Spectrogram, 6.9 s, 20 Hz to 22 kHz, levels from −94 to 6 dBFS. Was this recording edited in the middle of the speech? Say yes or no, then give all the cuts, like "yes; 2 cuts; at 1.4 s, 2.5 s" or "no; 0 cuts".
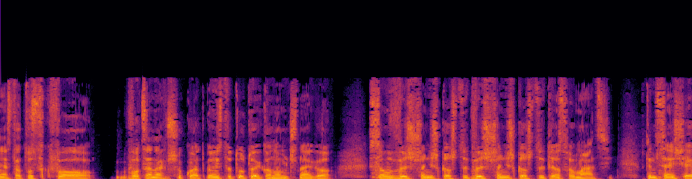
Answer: yes; 3 cuts; at 1.6 s, 2.1 s, 4.7 s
